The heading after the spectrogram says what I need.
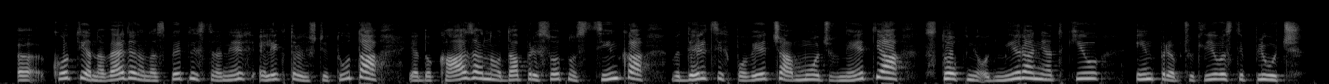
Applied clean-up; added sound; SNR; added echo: none; none; none; none.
